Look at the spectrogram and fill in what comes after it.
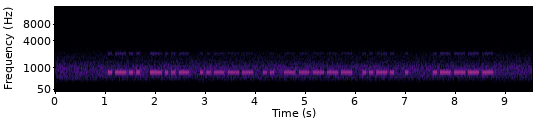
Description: Morse code, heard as a keyed tone, machine-sent, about 17 wpm, 730 Hz, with radio static and a narrow filter. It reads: LX2I0FE 1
